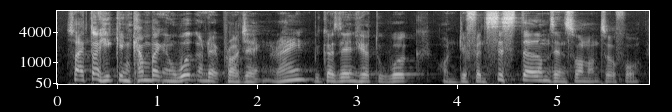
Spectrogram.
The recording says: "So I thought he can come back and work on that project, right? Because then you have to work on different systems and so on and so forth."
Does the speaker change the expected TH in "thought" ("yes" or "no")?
yes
